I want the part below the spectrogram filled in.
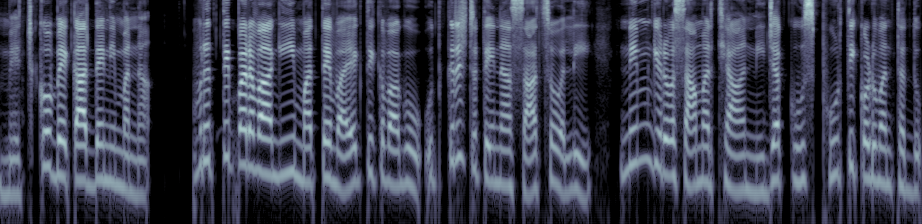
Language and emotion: Kannada, happy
